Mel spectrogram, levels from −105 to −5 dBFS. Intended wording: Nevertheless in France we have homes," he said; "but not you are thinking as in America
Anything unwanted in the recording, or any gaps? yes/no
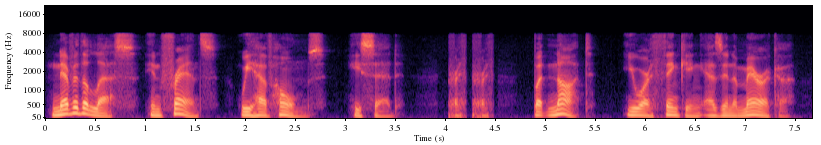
yes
